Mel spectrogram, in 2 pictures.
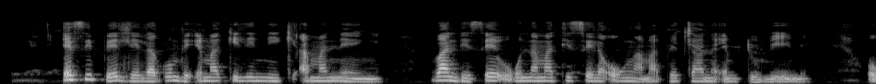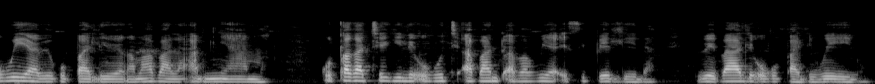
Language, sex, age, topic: North Ndebele, male, 36-49, health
